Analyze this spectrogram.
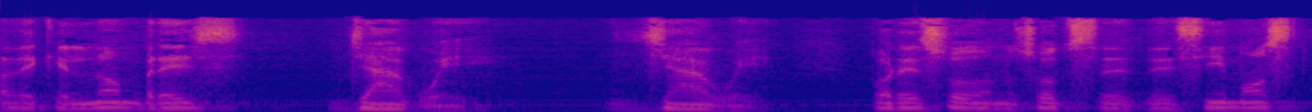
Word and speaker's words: Yahweh: Entonces no hay ninguna duda de que el nombre es Yahweh.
